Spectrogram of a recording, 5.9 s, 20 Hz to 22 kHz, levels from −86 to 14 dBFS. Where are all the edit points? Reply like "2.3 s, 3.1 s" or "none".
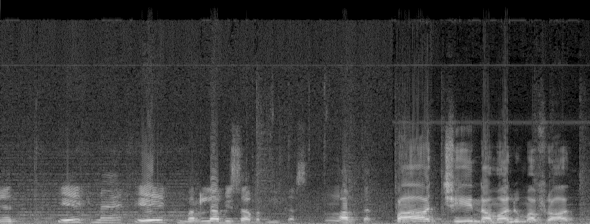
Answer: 3.9 s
